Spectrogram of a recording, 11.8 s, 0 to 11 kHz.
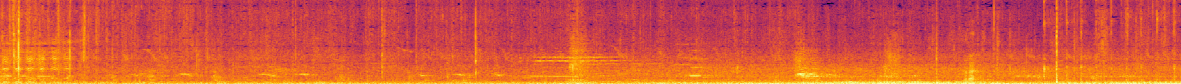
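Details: Goats at Altaf Goat Farm, raised for Eid, 2018; short wavering bleats rise over a steady low rumble of farm noise, with people talking nearby and sharp clatters now and then.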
